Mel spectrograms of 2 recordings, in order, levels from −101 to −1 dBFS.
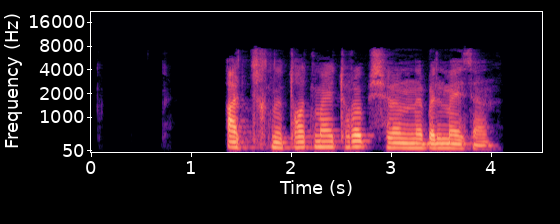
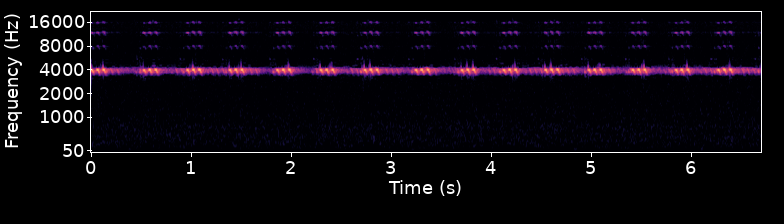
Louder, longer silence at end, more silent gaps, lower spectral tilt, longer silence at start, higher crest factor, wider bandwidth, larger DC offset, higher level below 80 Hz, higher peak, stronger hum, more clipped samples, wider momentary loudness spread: about the same, -22 LUFS vs -23 LUFS; first, 0.5 s vs 0.05 s; neither; first, -7 dB/octave vs 5.5 dB/octave; first, 1.35 s vs 0 s; first, 22 dB vs 14 dB; second, 7.6 kHz vs 17 kHz; neither; first, -64 dBFS vs under -90 dBFS; first, 0 dBFS vs -12 dBFS; neither; neither; first, 7 LU vs 3 LU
